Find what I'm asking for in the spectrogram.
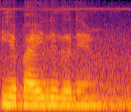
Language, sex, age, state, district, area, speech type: Goan Konkani, female, 18-30, Goa, Pernem, rural, spontaneous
